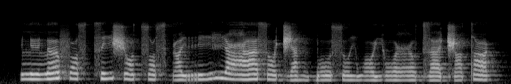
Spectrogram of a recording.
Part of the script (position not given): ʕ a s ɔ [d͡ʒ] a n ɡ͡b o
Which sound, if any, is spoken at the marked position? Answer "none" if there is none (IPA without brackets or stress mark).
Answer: d͡ʒ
